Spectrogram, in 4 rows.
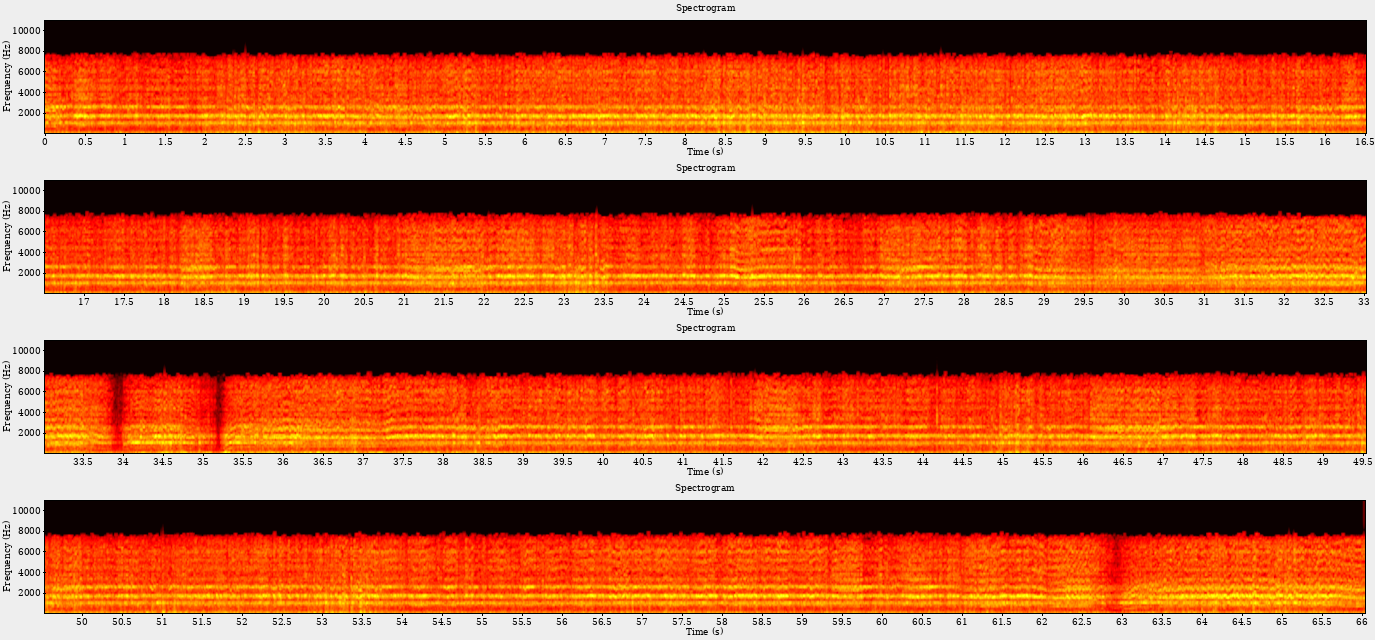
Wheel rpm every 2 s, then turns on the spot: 230, 230, 230, 230, 230, 230, 220, 230, 230, 230, 230, 220, 230, 220, 220, 200, 180, 100, 190, 220, 230, 220, 230, 220, 230, 230, 230, 230, 230, 230, 230, 170, 190.
none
